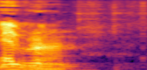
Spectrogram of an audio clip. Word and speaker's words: Ebron: Wie wird er ausgesprochen? – Ja, Eric Ebron. – Ebron, okay, wir bleiben bei Ebron, korrigiert uns, wenn wir falsch liegen.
